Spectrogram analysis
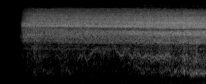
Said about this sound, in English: And Joe and John and Rosie all climbed on the sledge and swooshed down the hill.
